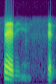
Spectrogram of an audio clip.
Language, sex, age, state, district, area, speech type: Tamil, female, 30-45, Tamil Nadu, Erode, rural, conversation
